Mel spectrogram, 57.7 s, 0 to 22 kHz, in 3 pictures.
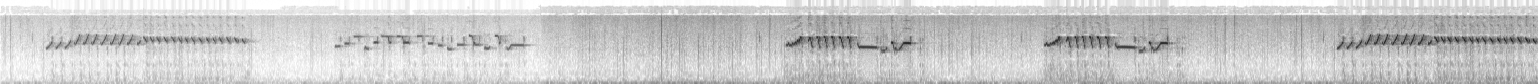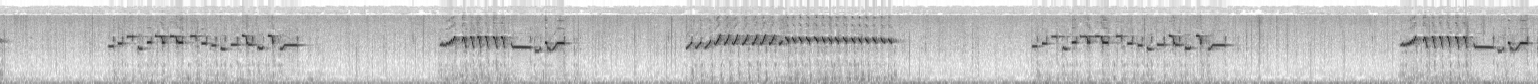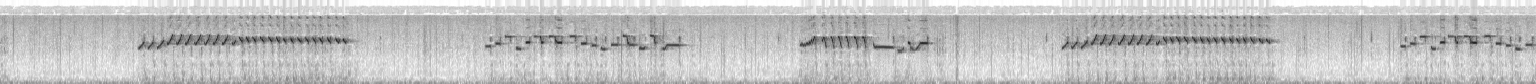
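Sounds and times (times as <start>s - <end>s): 
radio interval signal of bird song: 0.6s - 3.2s, 4.2s - 6.7s, 9.8s - 11.6s, 13.0s - 14.8s, 16.6s - 19.4s, 20.6s - 23.2s, 24.7s - 26.5s, 27.8s - 30.5s, 32.1s - 34.7s, 36.7s - 38.6s, 40.2s - 43.0s, 44.5s - 47.1s, 48.4s - 50.3s, 51.7s - 54.5s, 56.0s - 57.6s.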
